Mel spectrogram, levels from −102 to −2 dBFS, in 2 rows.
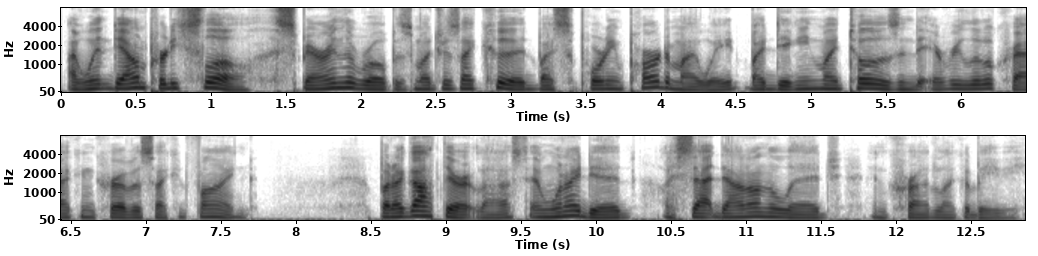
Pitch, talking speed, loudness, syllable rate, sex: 130 Hz, 245 wpm, -22 LUFS, 5.9 syllables/s, male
